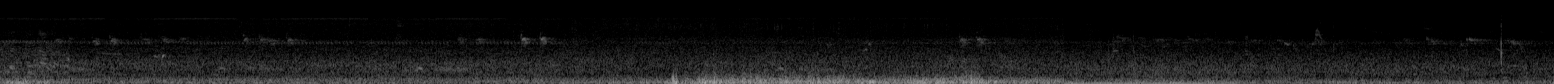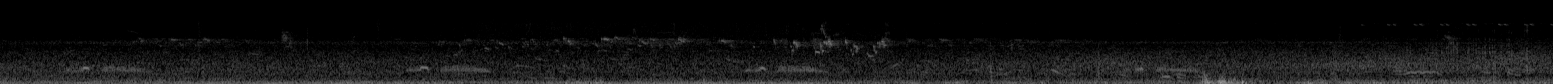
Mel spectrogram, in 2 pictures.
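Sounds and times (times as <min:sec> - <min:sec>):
small birds chirping: 0:00.0 - 0:05.8, 0:07.6 - 0:27.8, 0:28.8 - 0:31.0
wind buffeting microphone: 0:00.0 - 0:10.8, 0:27.2 - 0:29.4.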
